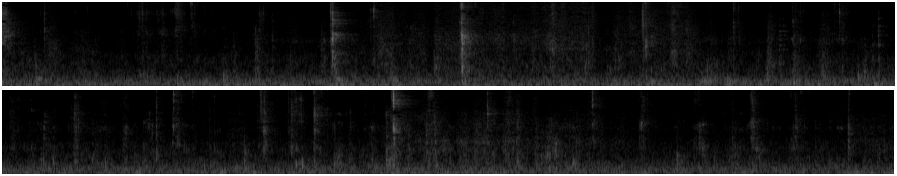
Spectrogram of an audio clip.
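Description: Faint close-up chewing of lobster tail meat, with small wet mouth clicks throughout and a few sharper clicks standing out, about three, four and a half, and thirteen seconds in.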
